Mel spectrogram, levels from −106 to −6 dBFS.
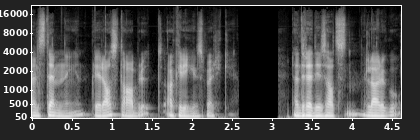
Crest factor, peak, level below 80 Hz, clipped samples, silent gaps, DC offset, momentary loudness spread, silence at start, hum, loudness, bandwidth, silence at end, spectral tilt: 18 dB; -2 dBFS; -46 dBFS; under 0.1%; 2.60-3.07 s; under 0.1%; 12 LU; 0 s; none; -21 LUFS; 16.5 kHz; 0 s; -5.5 dB/octave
